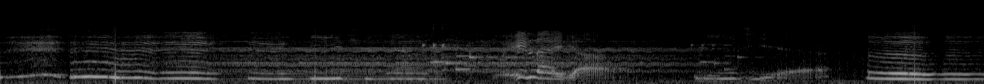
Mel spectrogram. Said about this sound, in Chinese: 过了一会儿，那哭声轻了一些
